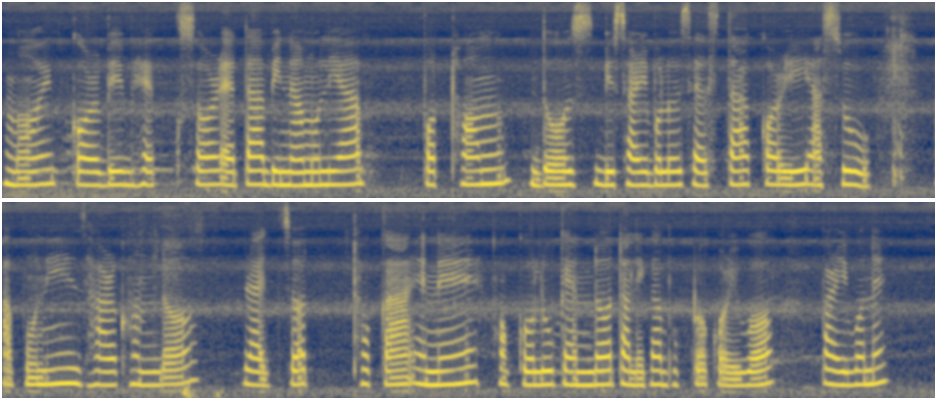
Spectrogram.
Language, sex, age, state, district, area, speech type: Assamese, female, 30-45, Assam, Sivasagar, rural, read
